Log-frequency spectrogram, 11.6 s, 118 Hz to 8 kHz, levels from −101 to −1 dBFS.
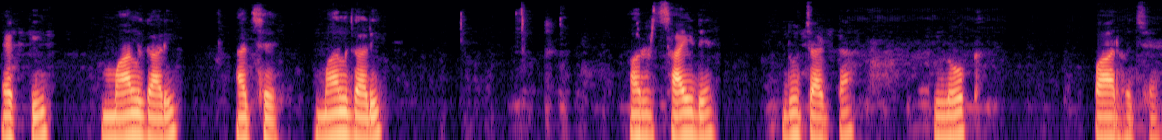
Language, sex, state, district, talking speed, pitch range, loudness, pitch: Bengali, male, West Bengal, Malda, 60 wpm, 120-140 Hz, -19 LUFS, 125 Hz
